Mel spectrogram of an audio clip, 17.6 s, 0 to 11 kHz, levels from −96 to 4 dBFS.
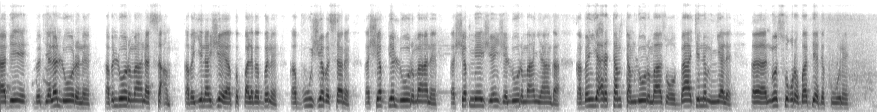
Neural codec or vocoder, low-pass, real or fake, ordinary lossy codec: none; 7.2 kHz; real; Opus, 16 kbps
